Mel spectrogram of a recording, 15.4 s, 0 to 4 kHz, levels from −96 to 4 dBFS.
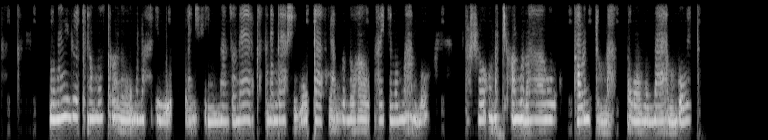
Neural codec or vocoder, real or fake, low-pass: codec, 24 kHz, 0.9 kbps, WavTokenizer, medium music audio release; fake; 3.6 kHz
